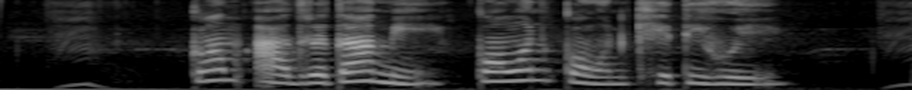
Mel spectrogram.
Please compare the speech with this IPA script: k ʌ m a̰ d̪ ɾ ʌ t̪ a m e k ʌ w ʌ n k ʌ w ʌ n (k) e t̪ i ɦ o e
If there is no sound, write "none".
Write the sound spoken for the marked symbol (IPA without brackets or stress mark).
kʰ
